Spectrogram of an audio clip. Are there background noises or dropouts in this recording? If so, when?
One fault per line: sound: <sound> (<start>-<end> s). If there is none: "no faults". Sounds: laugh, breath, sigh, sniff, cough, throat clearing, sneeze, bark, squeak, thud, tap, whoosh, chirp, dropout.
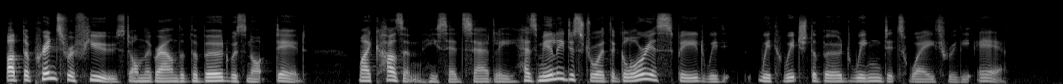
no faults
